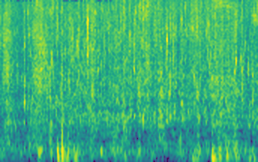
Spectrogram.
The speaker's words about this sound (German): Ja, jetzt gibt's Wasser. Und jetzt hören wir doch mal, wie die da schlabbern.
